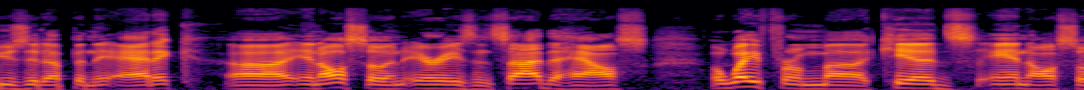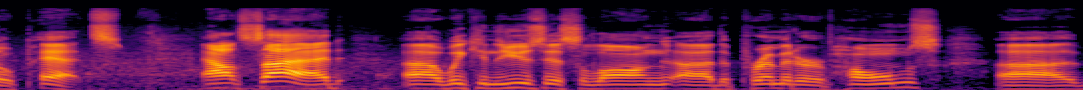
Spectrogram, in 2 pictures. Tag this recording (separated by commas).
Speech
